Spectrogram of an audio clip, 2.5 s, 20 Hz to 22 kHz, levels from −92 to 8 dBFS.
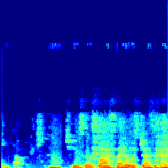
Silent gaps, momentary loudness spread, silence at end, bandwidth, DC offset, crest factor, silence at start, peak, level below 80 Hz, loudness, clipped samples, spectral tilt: none; 17 LU; 0 s; 7.2 kHz; under 0.1%; 14 dB; 0.05 s; -2 dBFS; -38 dBFS; -15 LUFS; under 0.1%; -9 dB/octave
